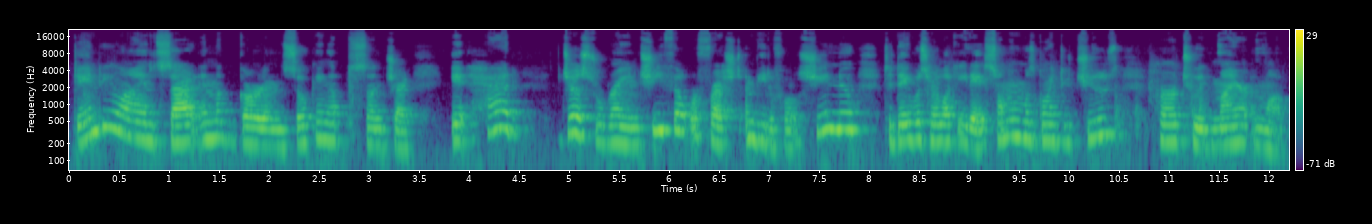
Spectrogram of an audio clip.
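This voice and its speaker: A woman reading a children's picture book aloud as a storyteller, with expressive narration. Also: on the high side, normal speed, reverberant, slight background noise.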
